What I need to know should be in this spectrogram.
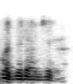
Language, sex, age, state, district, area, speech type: Nepali, male, 30-45, West Bengal, Jalpaiguri, rural, conversation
